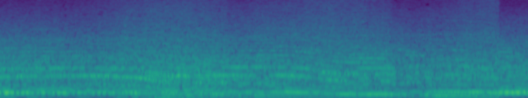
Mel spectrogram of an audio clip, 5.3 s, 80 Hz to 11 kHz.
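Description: Race car engines in Project Cars 2 during a Formula Rookie Cup round at the Red Bull Ring on PS4: a loud, continuous high-revving whine with pitch sweeping up and down through gear changes, without any talking.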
